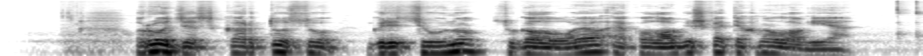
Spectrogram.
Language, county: Lithuanian, Vilnius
